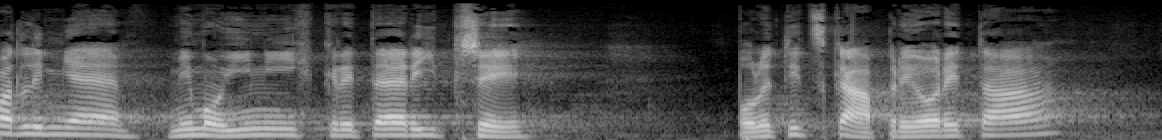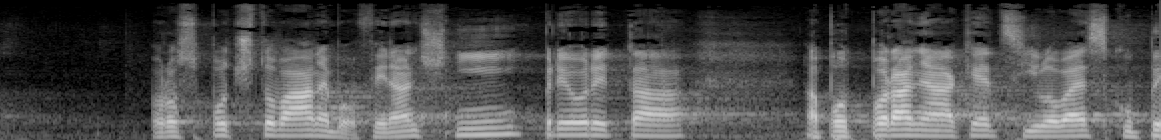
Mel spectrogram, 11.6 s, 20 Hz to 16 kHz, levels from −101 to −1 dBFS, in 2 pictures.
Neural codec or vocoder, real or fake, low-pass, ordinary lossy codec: none; real; 14.4 kHz; MP3, 64 kbps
